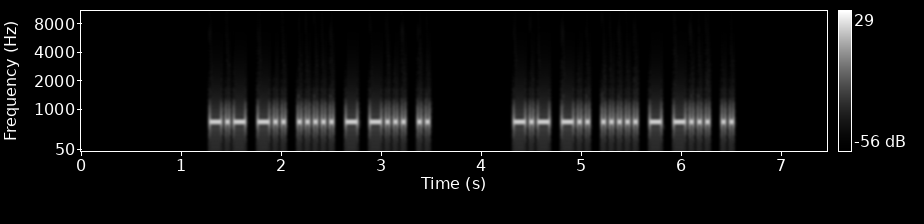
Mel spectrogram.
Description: Morse code, heard as a keyed tone, about 30 wpm, 700 Hz. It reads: KD5TBI KD5TBI
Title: USA Call Signs - 6 Characters - Repeated 2x - 30wpm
